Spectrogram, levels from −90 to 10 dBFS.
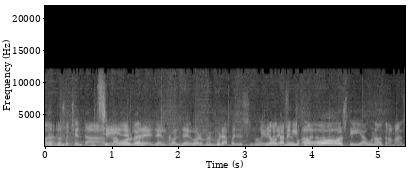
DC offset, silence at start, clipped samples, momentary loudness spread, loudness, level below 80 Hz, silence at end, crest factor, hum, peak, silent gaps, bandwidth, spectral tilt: under 0.1%; 0 s; under 0.1%; 9 LU; -21 LUFS; -42 dBFS; 0 s; 18 dB; none; -4 dBFS; none; 12.5 kHz; -4.5 dB/octave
